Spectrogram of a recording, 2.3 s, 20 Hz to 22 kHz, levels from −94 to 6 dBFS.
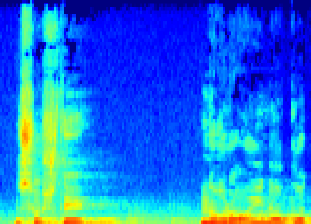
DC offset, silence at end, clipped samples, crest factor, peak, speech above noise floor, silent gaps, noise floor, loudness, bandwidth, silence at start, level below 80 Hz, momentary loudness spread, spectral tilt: under 0.1%; 0 s; under 0.1%; 16 dB; -2 dBFS; 24 dB; none; -40 dBFS; -17 LUFS; over 20 kHz; 0.1 s; -58 dBFS; 19 LU; -5 dB/octave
